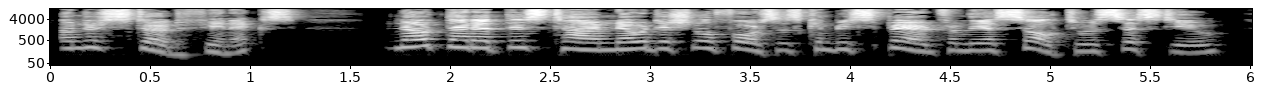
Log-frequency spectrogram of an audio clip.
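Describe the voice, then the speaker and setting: A man's voice: high-pitched, moderate pace, pitched above the performer's own voice, heavily acted. A man voicing a female military dispatcher with a formal, robotic delivery in a science fiction audiobook. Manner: flat, formal radio-operator delivery.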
